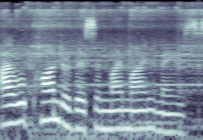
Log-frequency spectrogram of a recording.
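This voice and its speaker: A woman's voice: low voice, moderate pace, music in the background, close to an everyday voice. A woman voicing a mad, riddling female vampire seer as a game protagonist, oddly formal. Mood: ominous. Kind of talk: fan-voiced video game protagonist.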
